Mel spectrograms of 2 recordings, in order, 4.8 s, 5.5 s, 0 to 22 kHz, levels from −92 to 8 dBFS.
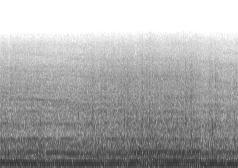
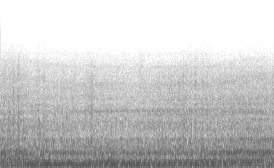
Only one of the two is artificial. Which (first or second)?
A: second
